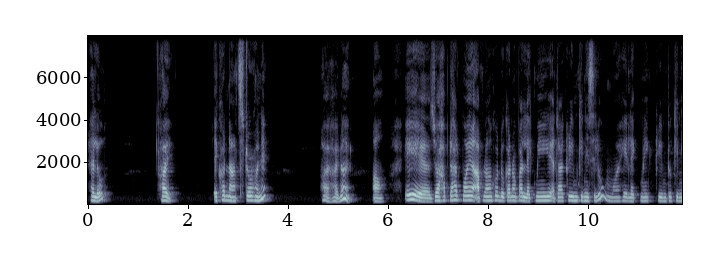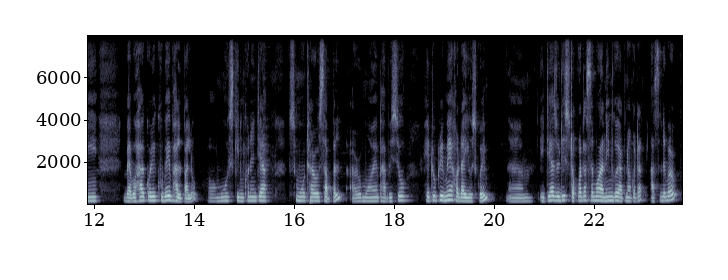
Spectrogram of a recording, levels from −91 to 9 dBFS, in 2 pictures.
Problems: none marked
